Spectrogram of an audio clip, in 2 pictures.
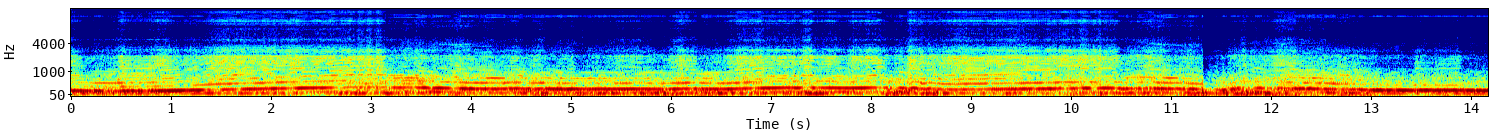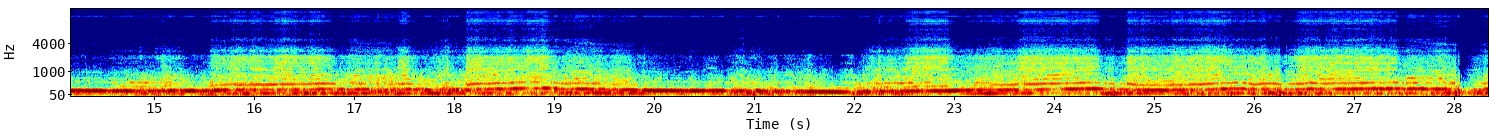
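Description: Race car engine at full effort, heard from inside the stripped, roll-caged cabin, its note rising under acceleration and dropping off sharply, over and over through the lap.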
